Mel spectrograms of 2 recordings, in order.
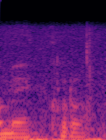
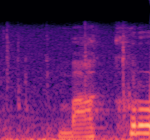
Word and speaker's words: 매크로: 설명을 합니다 아 매크로 매크로 마크로 라고도 얘기할 마크로 음 근데 우리 엑셀에서는 매크로 라고 표현 하구요 다른 프로그램이 언어에서는 마크로 라고 얘기해 매크로 마크로 뭐 발음이 그런거니까 말수 업로드하고 이건 뭐냐면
